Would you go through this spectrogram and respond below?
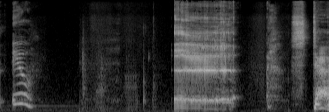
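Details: Several loud, voiced deliberate belches from a girl, one long and tonal, separated by quiet gaps and faint talk; repeated burping.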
